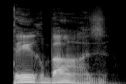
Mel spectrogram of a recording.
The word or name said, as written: तेग़बाज़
